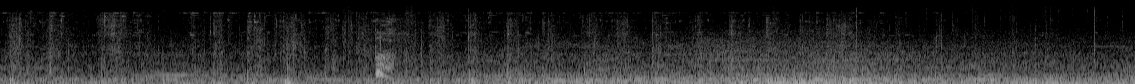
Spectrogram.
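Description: Heavy footsteps thud on a hard floor.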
